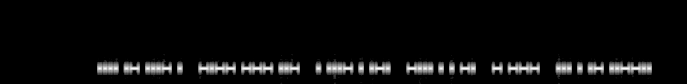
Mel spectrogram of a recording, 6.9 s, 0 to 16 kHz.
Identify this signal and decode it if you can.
Morse code, heard as a keyed tone, about 46 wpm, 700 Hz. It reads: HAVE YOU EVER BEEN TO SEA?
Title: Sentences from Top 1000 Words - Review Part 1 - 45wpm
